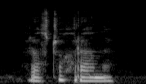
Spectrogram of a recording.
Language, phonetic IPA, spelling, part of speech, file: Polish, [ˌrɔʃt͡ʃɔxˈrãnɨ], rozczochrany, adjective / verb, LL-Q809 (pol)-rozczochrany.wav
